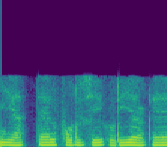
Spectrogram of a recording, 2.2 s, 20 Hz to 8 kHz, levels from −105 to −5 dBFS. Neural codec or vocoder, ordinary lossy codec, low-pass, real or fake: none; AAC, 16 kbps; 7.2 kHz; real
